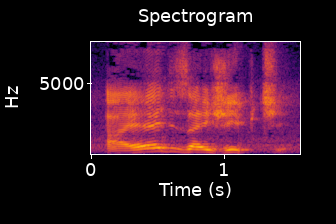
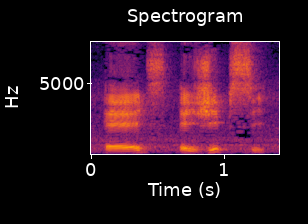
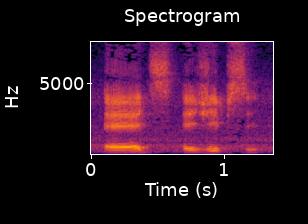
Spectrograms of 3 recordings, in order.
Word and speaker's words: Aedes aegypti: biologia têm culpa de aedes aegipty totalmente errada pronúncia edis e gypsy o peti é pronunciado psi é greco-latina pronúncia correta essa daí edis e gypsy então essas viroses têm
